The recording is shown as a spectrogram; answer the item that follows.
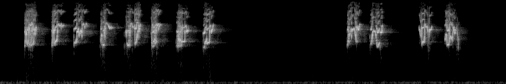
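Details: Pair of green Fischer's lovebirds singing and chirping: a run of eight rapid, shrill chirps about four per second, a silent gap, then a shorter burst of four more sharp, high chirps.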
